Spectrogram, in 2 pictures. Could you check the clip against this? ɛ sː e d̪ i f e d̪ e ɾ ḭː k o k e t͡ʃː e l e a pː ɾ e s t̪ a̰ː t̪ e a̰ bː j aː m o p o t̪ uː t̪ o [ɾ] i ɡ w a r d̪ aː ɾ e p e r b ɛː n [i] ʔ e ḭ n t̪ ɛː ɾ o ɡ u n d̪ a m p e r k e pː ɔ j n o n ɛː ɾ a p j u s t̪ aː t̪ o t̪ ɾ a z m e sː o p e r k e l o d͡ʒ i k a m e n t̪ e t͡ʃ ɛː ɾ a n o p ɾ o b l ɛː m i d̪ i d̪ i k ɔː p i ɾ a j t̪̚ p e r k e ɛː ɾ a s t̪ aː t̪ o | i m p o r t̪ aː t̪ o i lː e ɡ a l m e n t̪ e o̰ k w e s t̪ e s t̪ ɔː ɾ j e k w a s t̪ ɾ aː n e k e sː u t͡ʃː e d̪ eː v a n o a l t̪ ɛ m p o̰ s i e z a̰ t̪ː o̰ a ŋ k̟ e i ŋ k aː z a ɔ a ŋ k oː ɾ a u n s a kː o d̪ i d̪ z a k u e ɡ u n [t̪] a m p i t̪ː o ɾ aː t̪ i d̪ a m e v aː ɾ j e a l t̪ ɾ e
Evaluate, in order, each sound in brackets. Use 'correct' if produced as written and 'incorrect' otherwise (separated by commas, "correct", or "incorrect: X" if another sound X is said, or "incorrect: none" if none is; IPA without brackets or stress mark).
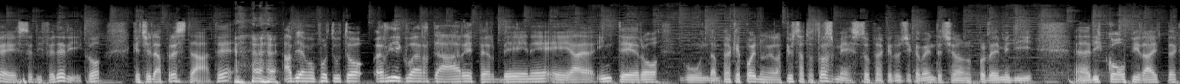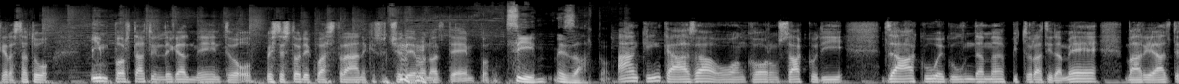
incorrect: r, incorrect: e, incorrect: d̪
